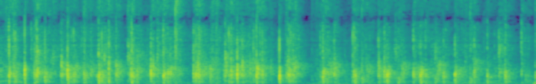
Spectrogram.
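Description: A church congregation clapping in acclaim during worship, dense steady applause with many hands striking in a brisk rhythm, loud and close throughout with no clear speech.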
